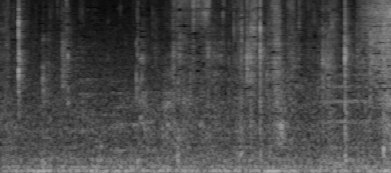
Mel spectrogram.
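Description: Roast meat tears apart with wet crackling.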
